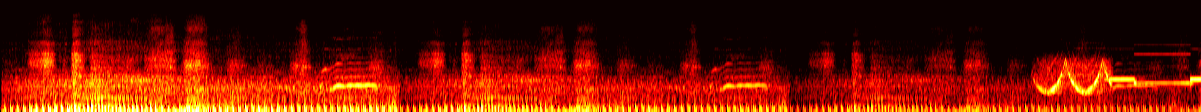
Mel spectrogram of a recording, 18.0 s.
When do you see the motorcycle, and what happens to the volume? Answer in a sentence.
You can hear the motorcycle from 0.0 to 17.9 s, getting quieter.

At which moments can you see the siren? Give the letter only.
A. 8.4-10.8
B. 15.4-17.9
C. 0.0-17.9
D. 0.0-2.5
B.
